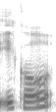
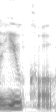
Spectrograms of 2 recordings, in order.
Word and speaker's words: Iko: I think also, it's spelled, this lyric is spelled as Iko, but when I listen to the song, it sounds like Yuko. It seems like in songs when they say Iko, they pronounce it as Yuko. Whoops.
